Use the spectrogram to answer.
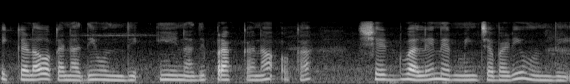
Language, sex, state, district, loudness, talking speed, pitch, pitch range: Telugu, female, Andhra Pradesh, Srikakulam, -19 LUFS, 135 wpm, 215 Hz, 200-225 Hz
